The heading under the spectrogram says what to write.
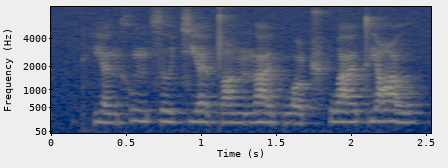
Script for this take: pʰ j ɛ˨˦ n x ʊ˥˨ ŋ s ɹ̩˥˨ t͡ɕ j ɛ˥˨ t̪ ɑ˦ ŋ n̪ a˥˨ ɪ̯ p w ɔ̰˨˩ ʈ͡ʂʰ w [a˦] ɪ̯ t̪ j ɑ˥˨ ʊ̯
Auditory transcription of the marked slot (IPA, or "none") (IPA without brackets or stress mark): a˦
